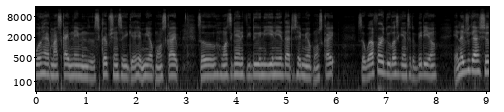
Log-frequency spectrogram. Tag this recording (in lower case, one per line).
speech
